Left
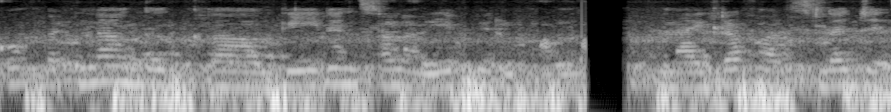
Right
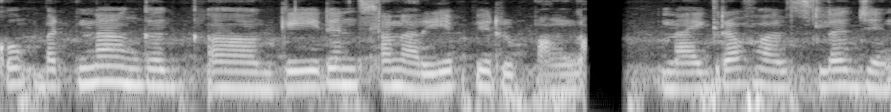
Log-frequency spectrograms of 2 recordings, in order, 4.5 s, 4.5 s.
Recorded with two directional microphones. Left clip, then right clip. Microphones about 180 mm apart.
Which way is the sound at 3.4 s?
50° right (ahead or behind).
